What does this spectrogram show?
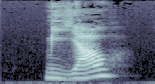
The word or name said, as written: mjav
